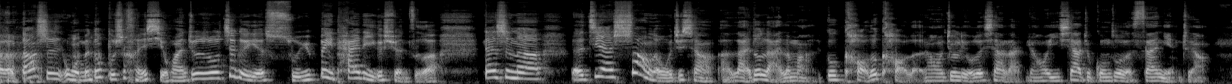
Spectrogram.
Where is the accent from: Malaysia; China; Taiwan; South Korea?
China; southern China; accent: southern (non-standard Mandarin); also born or lived in Jiangnan small city; 我作为南方人，我的那个平翘舌音和前后鼻音都分得很差啊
